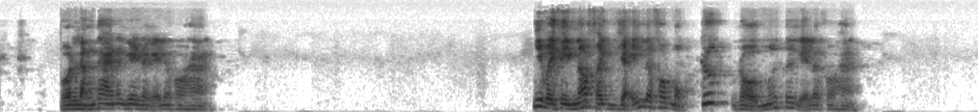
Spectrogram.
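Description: A man lectures calmly over an online call, with pauses.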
